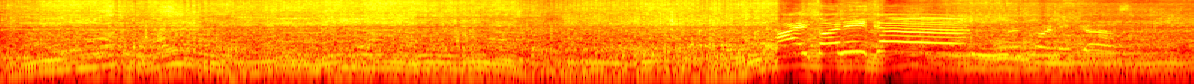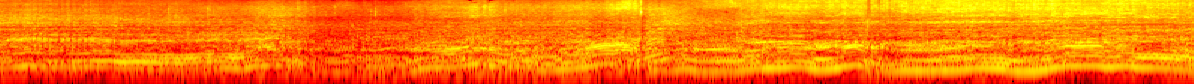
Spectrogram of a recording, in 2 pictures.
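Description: A dirt bike engine revs and snarls as it climbs over rocks.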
